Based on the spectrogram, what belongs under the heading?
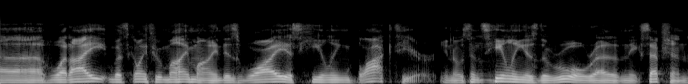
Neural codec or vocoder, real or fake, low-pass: none; real; 7.2 kHz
